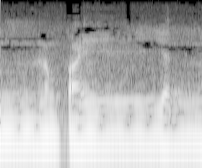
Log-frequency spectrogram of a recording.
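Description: A man's voice speaking Thai very slowly in a level, chant-like monotone, drawing out two words: a short one, then a brief break and one held for over a second. This is spoken meditation guidance.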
